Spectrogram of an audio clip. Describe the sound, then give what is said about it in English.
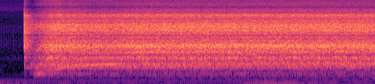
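A hair dryer switches on abruptly after a brief silence and keeps blowing in a loud, steady rush of airy noise, with a motor whine that rises briefly as it spins up. “Is that your final answer? The hairdryer.”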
